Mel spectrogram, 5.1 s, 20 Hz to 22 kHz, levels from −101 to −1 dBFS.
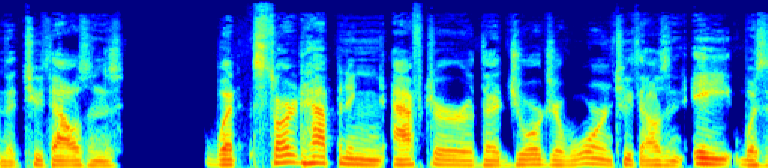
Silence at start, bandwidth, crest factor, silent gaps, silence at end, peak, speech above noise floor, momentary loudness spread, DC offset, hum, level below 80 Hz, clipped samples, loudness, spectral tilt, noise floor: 0 s; 19 kHz; 20 dB; 0.84-1.35 s; 0 s; -4 dBFS; over 67 dB; 6 LU; under 0.1%; none; -54 dBFS; under 0.1%; -24 LUFS; -6.5 dB/octave; under -90 dBFS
